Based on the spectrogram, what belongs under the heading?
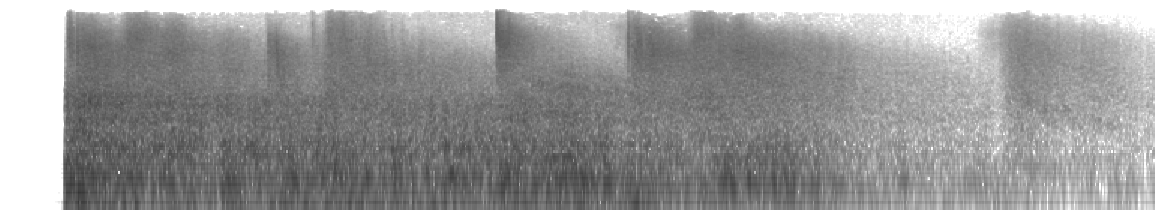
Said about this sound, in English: Lightning raged, throwing stark shadows against the old church's stained glass windows. Torrential rain played a dirge upon its ancient timbers, each droplet a lament for forgotten ages.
